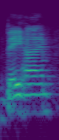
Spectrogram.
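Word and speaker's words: Boeheim: respect on the name it's baeheim say it right uh he can shove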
